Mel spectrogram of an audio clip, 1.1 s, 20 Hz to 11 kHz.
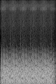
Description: gunidle2.wav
